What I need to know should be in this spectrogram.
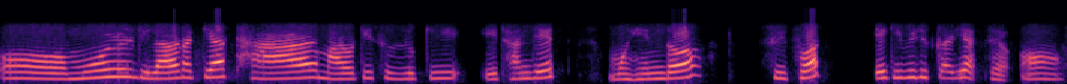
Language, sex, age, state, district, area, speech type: Assamese, female, 60+, Assam, Dhemaji, rural, conversation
